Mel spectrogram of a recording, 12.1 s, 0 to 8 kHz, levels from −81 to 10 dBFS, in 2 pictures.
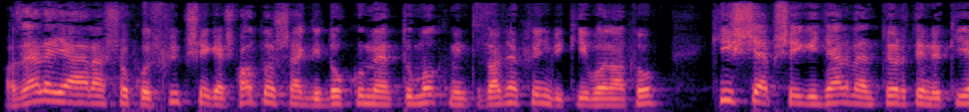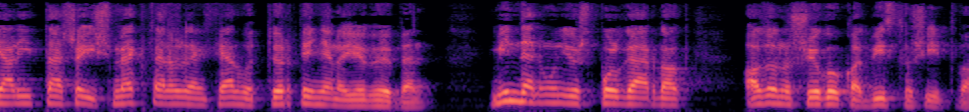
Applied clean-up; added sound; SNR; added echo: neural mask model DeepFilterNet 3.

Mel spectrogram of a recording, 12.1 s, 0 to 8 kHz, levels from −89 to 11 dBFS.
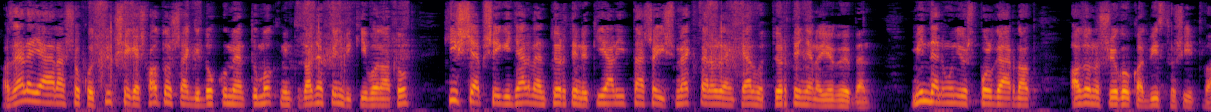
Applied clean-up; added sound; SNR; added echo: classical method WPE with log-MMSE.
